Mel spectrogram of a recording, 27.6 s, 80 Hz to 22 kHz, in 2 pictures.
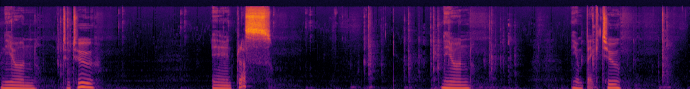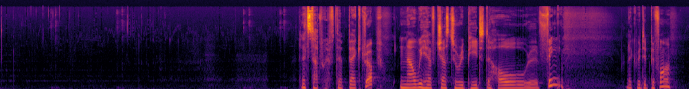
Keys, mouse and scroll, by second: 3.6 typing, 4.6-14.9 drag, 16.3 click, 18.6 click, 19.4 click.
